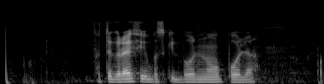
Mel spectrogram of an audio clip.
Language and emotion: Russian, neutral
